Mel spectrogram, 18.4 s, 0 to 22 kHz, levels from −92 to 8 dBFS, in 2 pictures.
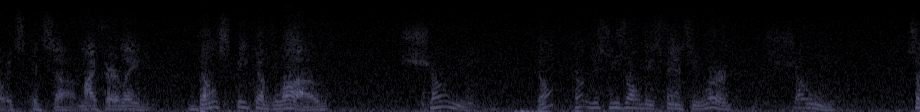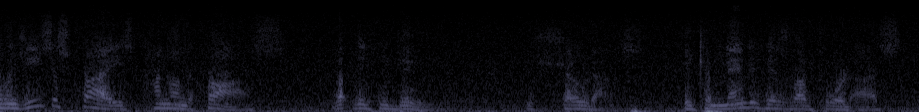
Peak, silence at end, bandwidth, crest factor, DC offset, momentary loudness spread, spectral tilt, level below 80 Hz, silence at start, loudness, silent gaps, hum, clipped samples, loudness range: -40 dBFS; 0 s; over 20 kHz; 22 dB; under 0.1%; 10 LU; -4.5 dB/octave; -70 dBFS; 0 s; -62 LUFS; none; none; under 0.1%; 5 LU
